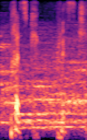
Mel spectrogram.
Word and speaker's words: presque: That's a lot of French word to Presque. Yeah, there's not an E at the end, just presque.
